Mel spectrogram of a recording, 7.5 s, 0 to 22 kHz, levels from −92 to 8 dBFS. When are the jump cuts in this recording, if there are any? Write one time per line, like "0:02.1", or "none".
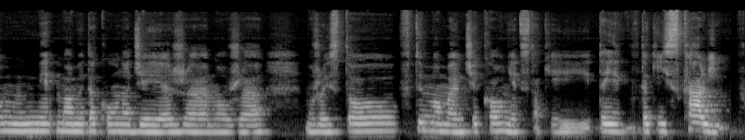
none

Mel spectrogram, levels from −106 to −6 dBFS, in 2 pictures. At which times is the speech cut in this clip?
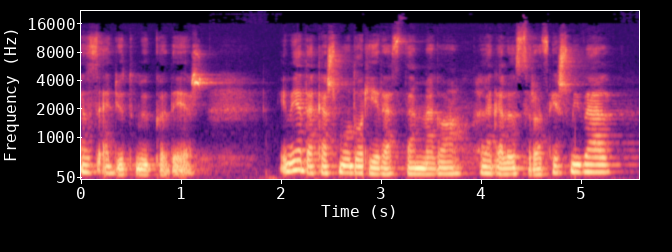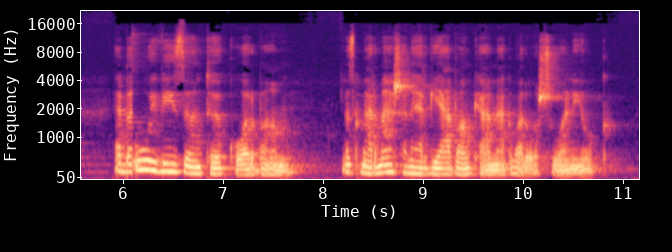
0:02.8
0:04.7
0:06.1
0:08.3

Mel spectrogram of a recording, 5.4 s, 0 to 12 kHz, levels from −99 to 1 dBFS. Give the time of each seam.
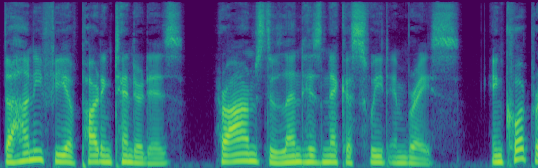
none

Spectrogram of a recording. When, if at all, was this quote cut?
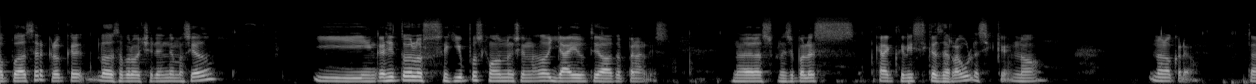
none

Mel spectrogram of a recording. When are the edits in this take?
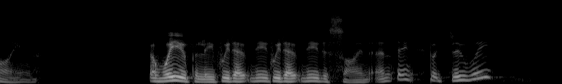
0:02.7
0:03.9
0:04.2

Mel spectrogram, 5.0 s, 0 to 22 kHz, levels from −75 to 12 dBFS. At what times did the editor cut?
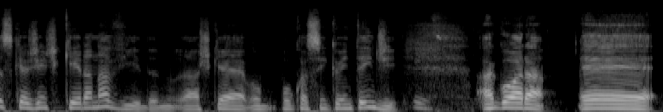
none

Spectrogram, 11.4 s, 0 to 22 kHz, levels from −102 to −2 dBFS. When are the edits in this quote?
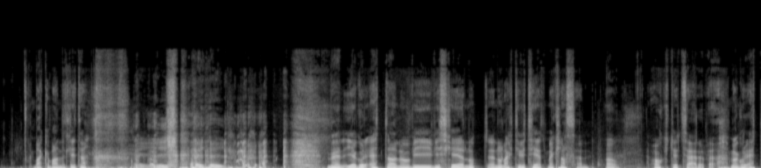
none

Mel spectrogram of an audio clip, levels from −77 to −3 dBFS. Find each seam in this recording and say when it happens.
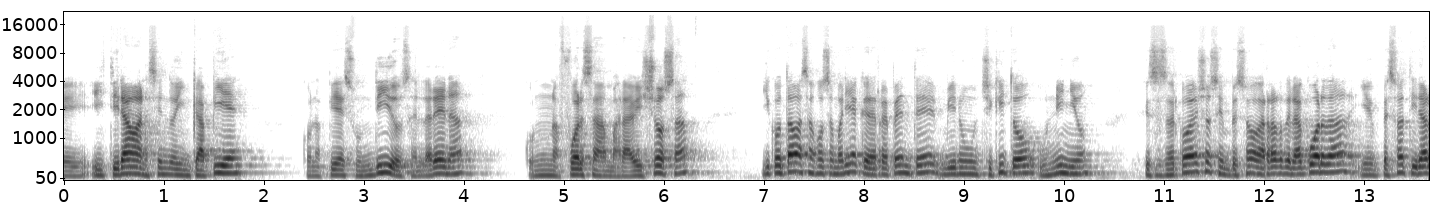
none

